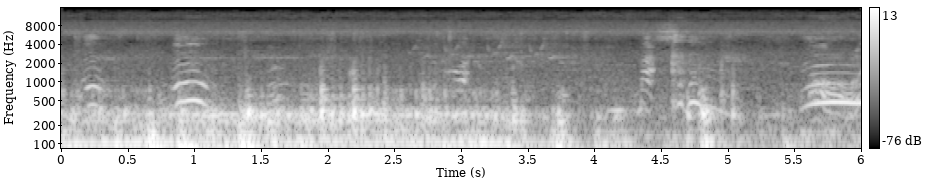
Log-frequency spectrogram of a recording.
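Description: A small child's short, high-pitched wordless vocal sounds, a couple near the start and a longer rising-and-falling one near the end, over a steady low rumble.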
